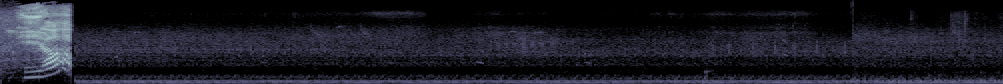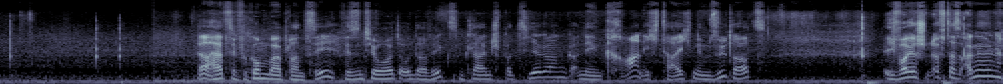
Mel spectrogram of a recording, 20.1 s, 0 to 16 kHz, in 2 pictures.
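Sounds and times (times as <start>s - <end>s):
tractor engine droning: 0.0s - 20.0s.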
